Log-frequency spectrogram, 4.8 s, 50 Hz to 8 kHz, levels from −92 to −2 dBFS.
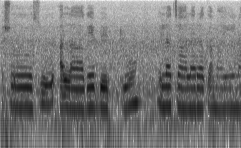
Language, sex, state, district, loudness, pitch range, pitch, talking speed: Telugu, female, Andhra Pradesh, Sri Satya Sai, -17 LUFS, 190-200 Hz, 195 Hz, 75 wpm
